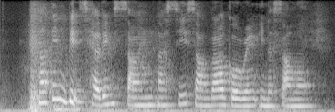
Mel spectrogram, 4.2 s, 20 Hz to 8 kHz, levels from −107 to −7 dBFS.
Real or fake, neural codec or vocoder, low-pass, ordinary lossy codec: fake; codec, 16 kHz, 2 kbps, FunCodec, trained on Chinese and English, 25 frames a second; none; none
